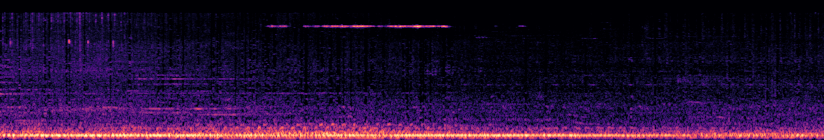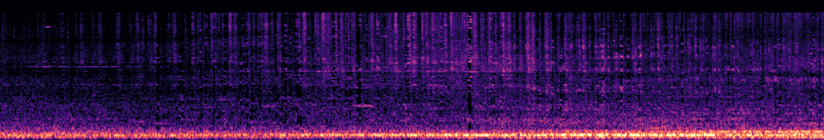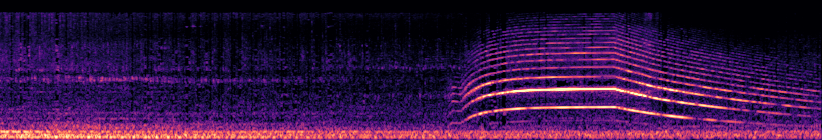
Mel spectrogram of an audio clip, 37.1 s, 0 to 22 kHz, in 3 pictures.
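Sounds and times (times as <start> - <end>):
car engines rumbling: 0.0 - 37.0
siren winding up and down: 31.4 - 37.0.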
